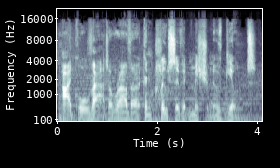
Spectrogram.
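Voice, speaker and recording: An actor playing a pompous, contemptuous prison warden in a video game, with a sneering, florid delivery. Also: male voice, deep voice, measured pace, music in the background. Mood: callous, dismissive.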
